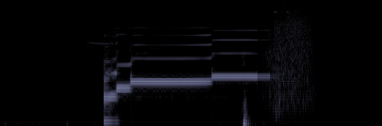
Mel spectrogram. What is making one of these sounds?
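A hunting call sounds in a few rising, stepped tones.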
